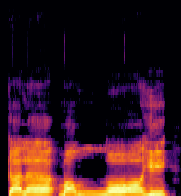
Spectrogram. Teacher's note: يَسْمَعُونَ كَلَامَ اللَّهِ، کاف کو باریک کرنا ہے، کاف زبر کا، لام کلا زبر لا، کلام اللہ، میم کو لام کے ساتھ ملانا ہے۔ لفظ اللہ کے نام سے پہلے زبر ہے تو لفظ اللہ کے نام کو موٹا کرنا ہے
